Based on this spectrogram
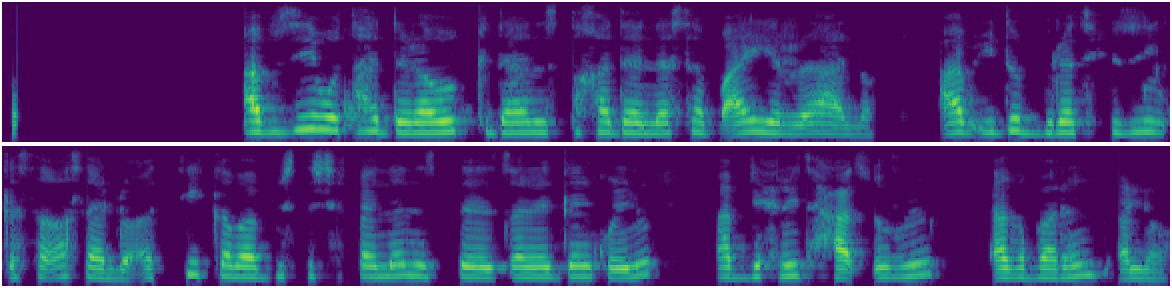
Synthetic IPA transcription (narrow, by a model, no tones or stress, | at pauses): ʔaβzimot̪ʰahd̪ɐɾawikʰɨd̪anzɨt̪ʰɐxɐd̪ɐnɐsɐβʔajːɪɾaːlːo | ʔaβʔid̪ubɨɾɐt̪ħizujɪŋkʼɐsakʼɐsalːo̞ʔɨt̪ʰikʰɐβaβizɨt̪ʰɐʃɐ̥fɐnɐnzɨt̪ʰɐt͡sʼɐlɐɡɐnkʰo̞jnu | ʔaβd̪ɨħɾit̪ʰħat͡sʼuɾu | ʔaɡbaɾɨnalːo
